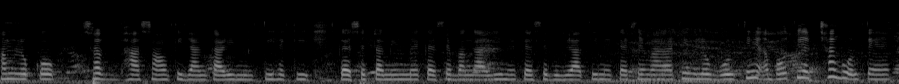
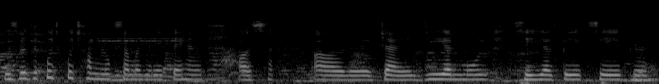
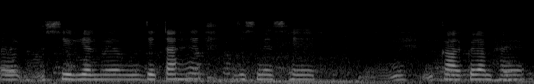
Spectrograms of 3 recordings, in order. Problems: constant background noise, continuous background conversations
